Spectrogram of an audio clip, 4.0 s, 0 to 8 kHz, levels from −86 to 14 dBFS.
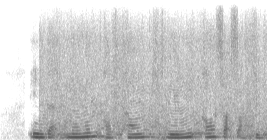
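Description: The speech passes through the AMR wideband (HD Voice) codec at one of its lowest modes. The rough, raspy quality fits a rate of about 8.85 kbit/s. At that rate the codec's pulse-driven model of the vocal tract has too few bits to rebuild each voice faithfully, so the speech sounds plainly coarse and buzzy throughout. The band stops at 7.4 kHz, and the top of it is filled with synthetic noise rather than real detail. From 0.58 s to the end, the sound also becomes grainy and gritty in a way that tracks the speech. This is most likely low bit depth without dither, consistent with truncation to a 4-bit word length. Because the rounding error follows the signal instead of being randomised, it forms a harsh distortion only about 10 dB below the speech. Quieter stretches break up and sputter rather than fading smoothly.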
